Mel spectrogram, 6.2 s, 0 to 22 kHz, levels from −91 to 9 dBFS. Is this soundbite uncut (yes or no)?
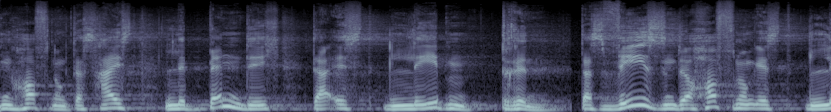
no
